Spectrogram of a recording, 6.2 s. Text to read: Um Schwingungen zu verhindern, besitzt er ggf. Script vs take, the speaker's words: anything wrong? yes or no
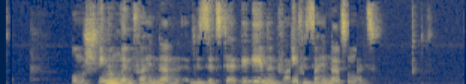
yes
